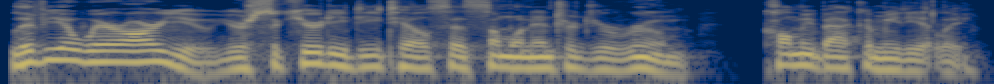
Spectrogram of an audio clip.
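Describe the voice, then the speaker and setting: A man's voice: on the low side, expressive, a little fast, a little mellow, no room sound, studio quality. A man voicing a tense, commanding male crime boss with curt delivery, in an audiobook character reading. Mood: urgent worried.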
